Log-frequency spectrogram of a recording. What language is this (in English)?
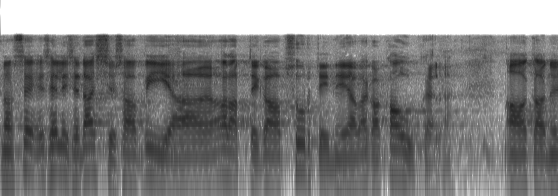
Estonian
